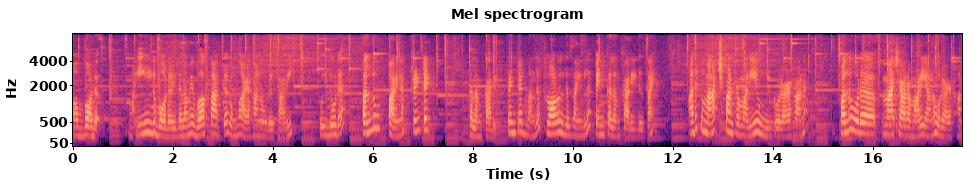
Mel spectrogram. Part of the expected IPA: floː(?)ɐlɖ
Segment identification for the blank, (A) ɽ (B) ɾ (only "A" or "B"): B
